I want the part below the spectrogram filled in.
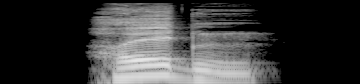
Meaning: inflection of hold: 1. strong genitive masculine/neuter singular 2. weak/mixed genitive/dative all-gender singular 3. strong/weak/mixed accusative masculine singular 4. strong dative plural
- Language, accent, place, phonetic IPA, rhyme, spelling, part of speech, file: German, Germany, Berlin, [ˈhɔldn̩], -ɔldn̩, holden, adjective, De-holden.ogg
